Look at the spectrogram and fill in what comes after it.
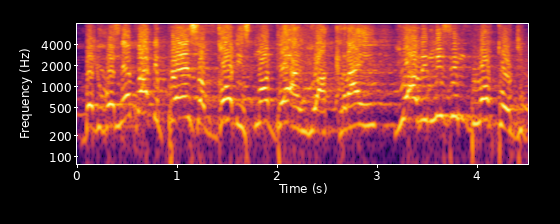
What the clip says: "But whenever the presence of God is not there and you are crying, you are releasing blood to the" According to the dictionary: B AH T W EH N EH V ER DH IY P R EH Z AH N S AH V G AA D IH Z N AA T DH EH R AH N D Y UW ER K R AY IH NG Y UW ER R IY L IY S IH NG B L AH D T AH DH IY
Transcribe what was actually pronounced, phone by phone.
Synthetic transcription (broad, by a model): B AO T W EH N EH V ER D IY P R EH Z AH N S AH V G AA D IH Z N AA T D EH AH N Y UW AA K R AY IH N Y UW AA R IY L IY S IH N B L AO T AH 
